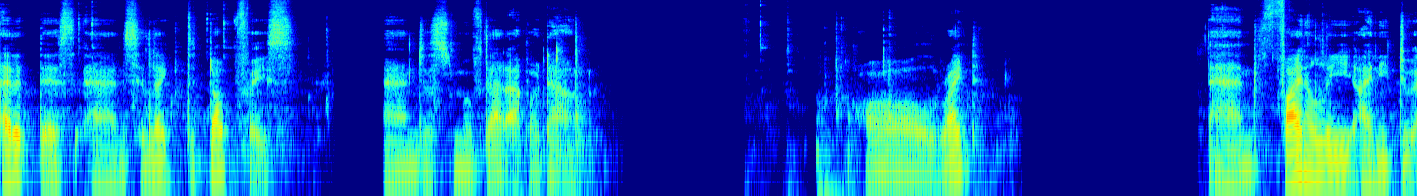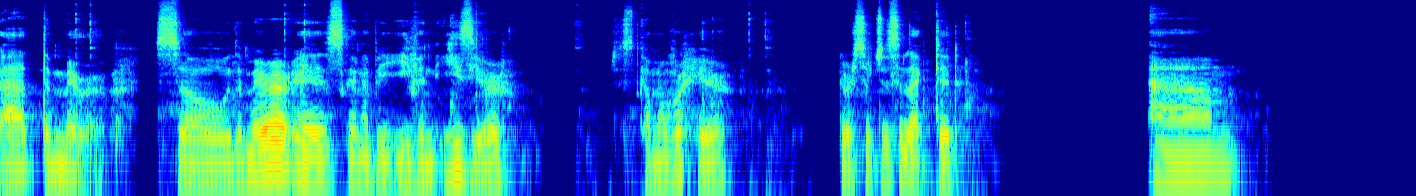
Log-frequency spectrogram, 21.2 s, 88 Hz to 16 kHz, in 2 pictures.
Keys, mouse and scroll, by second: 0.5 click, 1.1 alt+a, 1.5 click, 2.3 g, 5.7 click, 6.4 alt+h, 7.1 Tab, 7.9 alt+h, 9.1-11.2 shift+middle drag, 11.2 click, 11.8 click, 12.2 Tab, 12.7 click, 13.8 alt+a, 14.3 2, 14.8 click, 15.8 shift+s, 17.4-17.7 scroll up 1, 17.7 shift+a.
